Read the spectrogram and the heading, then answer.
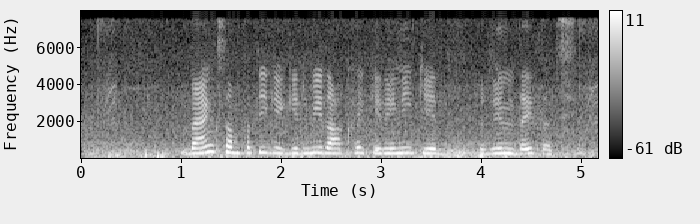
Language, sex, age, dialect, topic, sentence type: Maithili, female, 25-30, Southern/Standard, banking, statement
